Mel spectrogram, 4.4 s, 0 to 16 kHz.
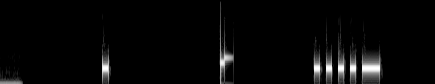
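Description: Morse code, heard as a keyed tone, about 20 wpm, 700 Hz. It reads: E 4
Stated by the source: Single letter and number Morse drill at 20 wpm, from N4LCD.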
